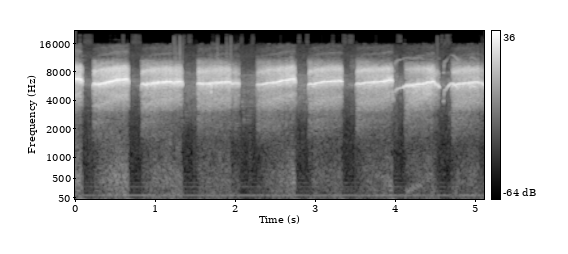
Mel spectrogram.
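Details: Lure track for swiftlet farming, "Masal" roosting sound: seven or eight bright, hissy chirps at a steady pace, each carrying a high thin whistle, over a faint low hum.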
